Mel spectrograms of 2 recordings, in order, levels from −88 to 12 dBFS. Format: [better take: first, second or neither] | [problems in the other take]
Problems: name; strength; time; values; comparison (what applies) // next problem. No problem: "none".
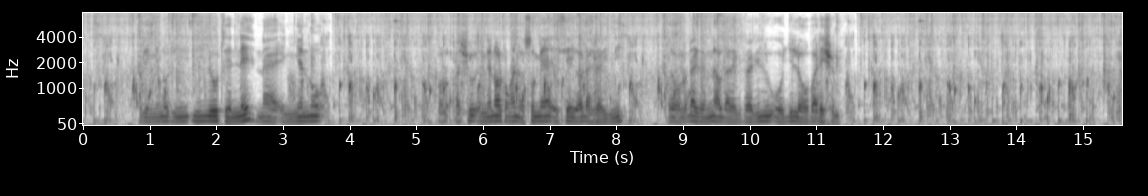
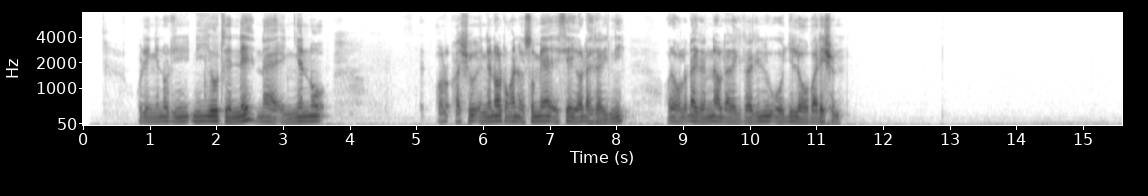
second | background sound (Liquid); 9 dB below the speech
